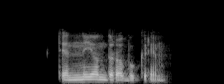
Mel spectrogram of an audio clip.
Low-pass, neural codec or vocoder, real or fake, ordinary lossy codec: 5.4 kHz; none; real; AAC, 24 kbps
